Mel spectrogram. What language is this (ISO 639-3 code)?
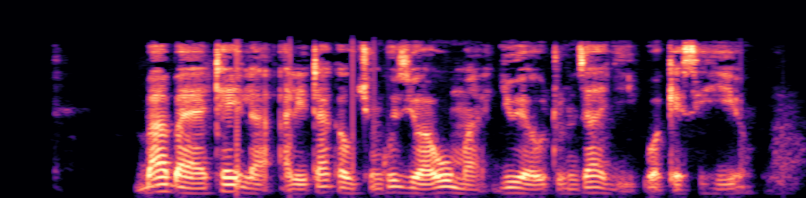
swa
